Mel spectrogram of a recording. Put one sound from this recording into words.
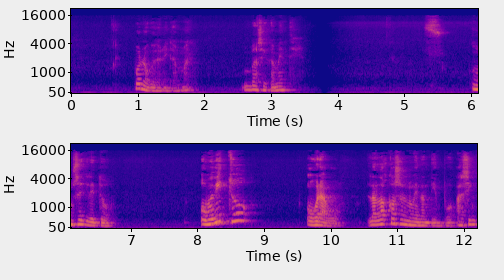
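A woman speaks close up in short, animated bursts.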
